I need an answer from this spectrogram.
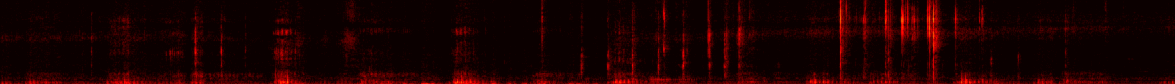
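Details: Don Sphynx kittens nursing loudly. A quiet, low rumbling purr runs throughout, with frequent sharp suckling clicks and smacking sounds that grow busier toward the end.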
